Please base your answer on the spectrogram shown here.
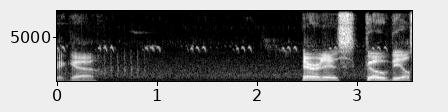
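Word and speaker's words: Göweil: There it is, Govil. So the W is pronounced like a V, as you would in German.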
